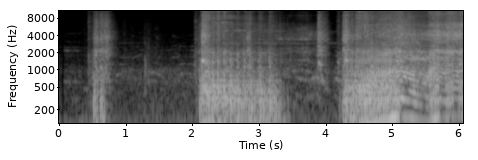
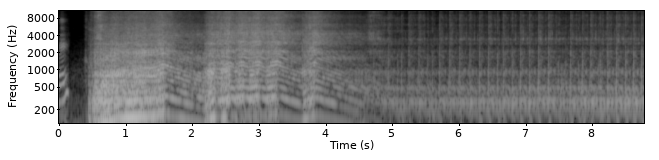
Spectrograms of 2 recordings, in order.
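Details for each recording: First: Stihl MS194T chainsaw cranked, run and shut off: thin squeal from the crankshaft rubbing behind the clutch; repair is to remove the clutch (left-hand thread) and file down the crankshaft there. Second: Stihl MS 194 T chainsaw after crankshaft squeal repair (filed behind crankshaft, greased bearing, clutch refitted): revs climb and fall cleanly, then settles to an even idle patter with no squeal; normal running.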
